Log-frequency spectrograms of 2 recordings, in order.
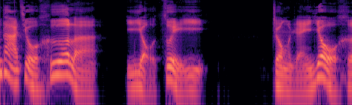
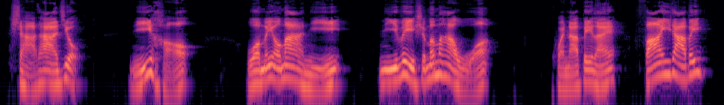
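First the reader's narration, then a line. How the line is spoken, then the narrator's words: Laughing. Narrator (Chinese): 贾强也忍不住的笑，说道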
